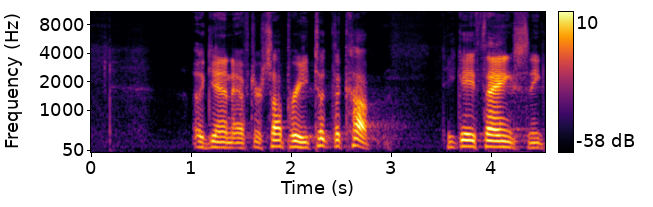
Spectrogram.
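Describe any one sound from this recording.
A man speaks or chants slowly through a microphone in a large echoing room.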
